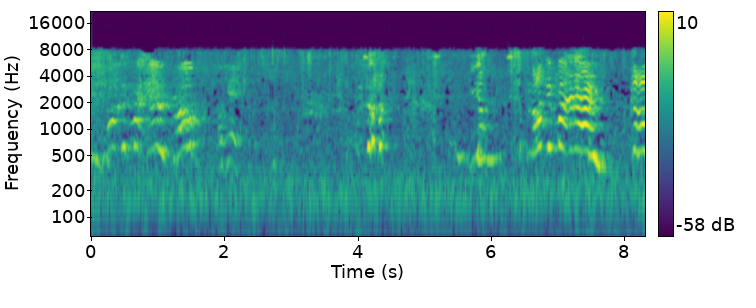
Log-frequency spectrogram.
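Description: Children's high-pitched voices shouting and calling while they play, in several bursts, loudest near the end.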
